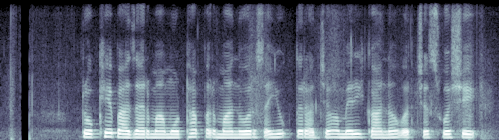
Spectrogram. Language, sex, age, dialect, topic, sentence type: Marathi, female, 31-35, Northern Konkan, banking, statement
